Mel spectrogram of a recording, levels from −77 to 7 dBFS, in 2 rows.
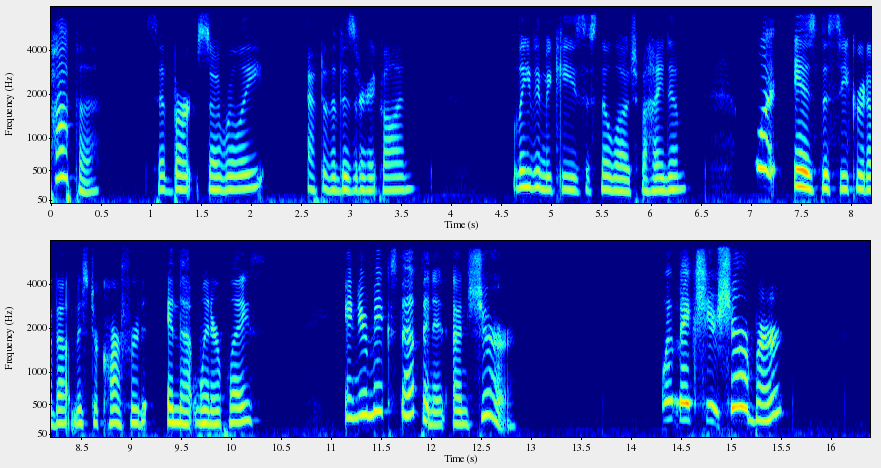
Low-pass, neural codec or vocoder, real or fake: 7.2 kHz; codec, 16 kHz, 2 kbps, X-Codec, HuBERT features, trained on balanced general audio; fake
